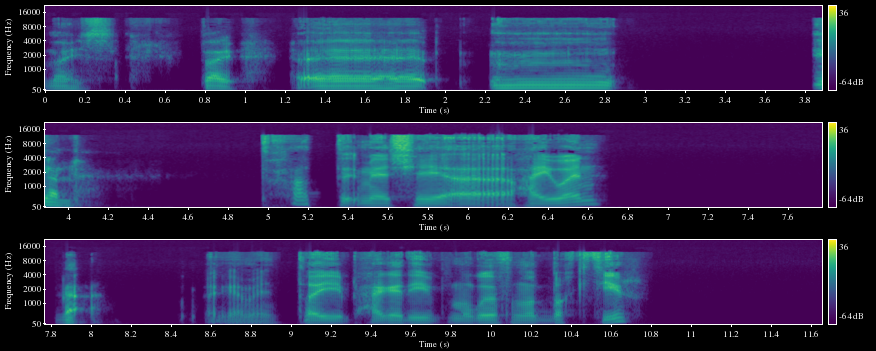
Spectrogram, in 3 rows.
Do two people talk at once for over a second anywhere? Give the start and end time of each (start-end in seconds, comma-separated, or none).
none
